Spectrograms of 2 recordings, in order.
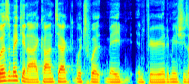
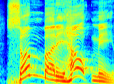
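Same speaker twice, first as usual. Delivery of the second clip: high, loud, drawn-out plea; intense cry for help; 10 semitones higher, 5 dB louder, slower than usual. Retold or imitated. Passenger calling to two ladies as doors shut, intense. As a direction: call out slowly and desperately, acting it up. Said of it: "I was getting so intense".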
